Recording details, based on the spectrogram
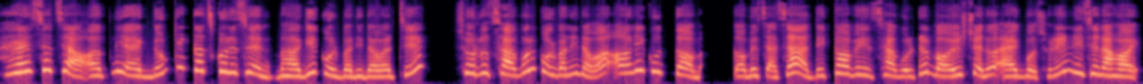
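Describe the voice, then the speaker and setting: A woman's voice: high voice, animated, normal speed, a bit bright, no room sound, clean studio sound, voice pushed down. A woman voicing a polite, caring boy in a children's cartoon, friendly and full of questions. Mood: respectful, approving.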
